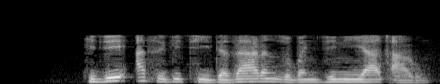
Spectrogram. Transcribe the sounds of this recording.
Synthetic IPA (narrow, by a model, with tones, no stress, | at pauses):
kʲɪ˨d͡ʒeː˦ʔa˦sɪ˨bɪ˦tʰiː˨da˨zaː˦ɽɐ˦nzʊ˨bɐ˦nd͡ʒɪ˦niː˦jaː˦kʼaː˨ɽuː˦ʔ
